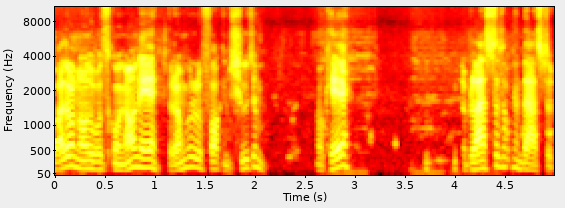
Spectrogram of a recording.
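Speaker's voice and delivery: put-on Irish accent, Irish brogue. Voicing a character cocking his rifle and threatening to shoot: irish accent. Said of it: "That's Irish".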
